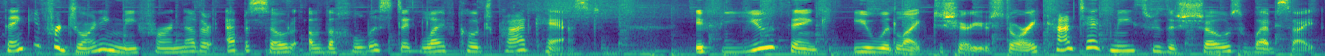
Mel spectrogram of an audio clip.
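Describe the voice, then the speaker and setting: A woman hosting a podcast, reading a cheerful introduction and interviewing her guest. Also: on the low side. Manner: cheerful, laughs often. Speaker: podcast host.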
